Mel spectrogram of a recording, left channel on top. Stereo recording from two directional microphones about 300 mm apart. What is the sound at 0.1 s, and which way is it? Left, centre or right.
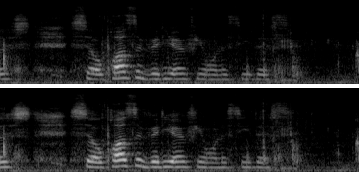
A woman's voice, right.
